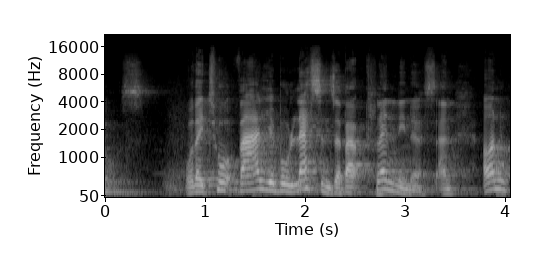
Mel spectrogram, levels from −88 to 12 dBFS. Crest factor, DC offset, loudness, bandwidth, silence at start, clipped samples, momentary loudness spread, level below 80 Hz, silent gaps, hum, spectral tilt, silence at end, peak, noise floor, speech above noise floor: 18 dB; under 0.1%; -27 LUFS; 15.5 kHz; 0 s; under 0.1%; 16 LU; -70 dBFS; none; none; -4.5 dB/octave; 0 s; -8 dBFS; -51 dBFS; 24 dB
